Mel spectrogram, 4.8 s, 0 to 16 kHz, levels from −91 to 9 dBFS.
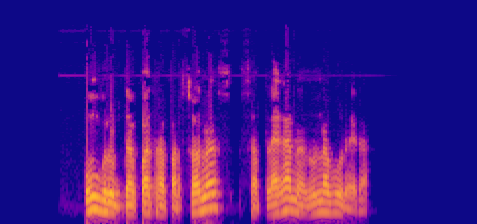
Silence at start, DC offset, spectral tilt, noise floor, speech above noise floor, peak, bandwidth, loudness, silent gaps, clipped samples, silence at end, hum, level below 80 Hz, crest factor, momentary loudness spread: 0.85 s; under 0.1%; -9 dB/octave; under -90 dBFS; over 77 dB; 0 dBFS; 6.4 kHz; -14 LUFS; none; under 0.1%; 1.1 s; none; -60 dBFS; 16 dB; 13 LU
